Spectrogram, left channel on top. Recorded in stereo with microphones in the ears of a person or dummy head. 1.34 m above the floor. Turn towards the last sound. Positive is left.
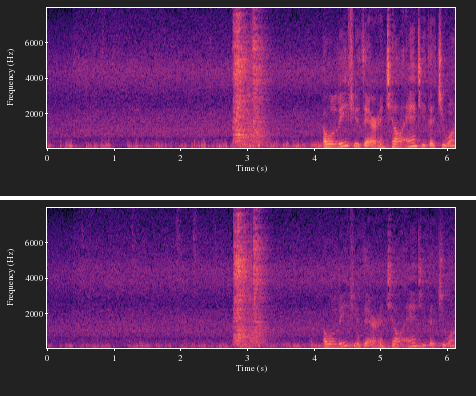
turn(degrees=75)  # may be behind; listen again after turning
